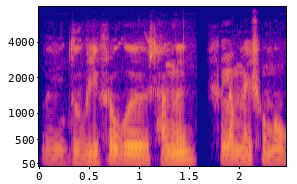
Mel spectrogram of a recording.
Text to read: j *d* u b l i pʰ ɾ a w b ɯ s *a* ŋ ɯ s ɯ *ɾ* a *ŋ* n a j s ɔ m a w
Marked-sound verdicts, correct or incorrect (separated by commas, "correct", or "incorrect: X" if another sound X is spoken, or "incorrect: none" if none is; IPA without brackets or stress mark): correct, correct, incorrect: l, incorrect: m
